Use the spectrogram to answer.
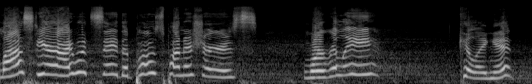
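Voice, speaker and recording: Raised and projected, a woman's shrill, extremely high voice has lively intonation and very even loudness. She goes at a fairly slow pace with long, frequent pauses, over noticeable background noise. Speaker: roller derby announcer and skater. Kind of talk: live commentary.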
